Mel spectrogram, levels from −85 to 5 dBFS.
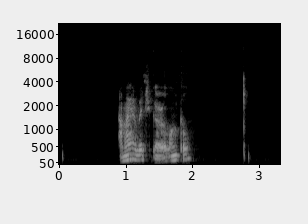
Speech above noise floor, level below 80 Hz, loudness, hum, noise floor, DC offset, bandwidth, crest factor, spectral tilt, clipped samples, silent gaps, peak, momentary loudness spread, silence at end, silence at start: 52 dB; -74 dBFS; -36 LUFS; none; -86 dBFS; under 0.1%; 6.8 kHz; 22 dB; -8 dB/octave; under 0.1%; none; -16 dBFS; 10 LU; 0.55 s; 0.9 s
